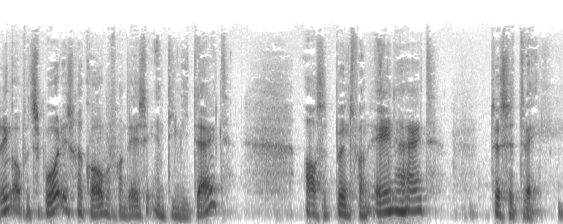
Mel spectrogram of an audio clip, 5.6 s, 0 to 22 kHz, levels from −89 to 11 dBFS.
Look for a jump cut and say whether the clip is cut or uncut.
uncut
